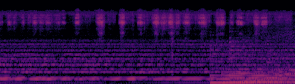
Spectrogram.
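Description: Faber-Castell Polychromos coloured pencil scratching on paper in short, quick strokes. Faint background music with held chords runs beneath, changing chord about three seconds in.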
